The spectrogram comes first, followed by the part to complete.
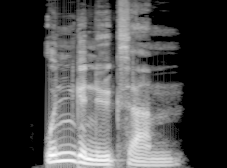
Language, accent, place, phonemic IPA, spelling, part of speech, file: German, Germany, Berlin, /ˈʊnɡəˌnyːkzaːm/, ungenügsam, adjective, De-ungenügsam.ogg
- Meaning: insatiable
